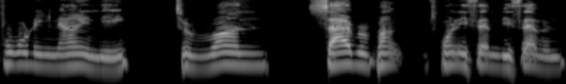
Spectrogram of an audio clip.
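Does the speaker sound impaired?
Yes: cerebral palsy; visual focusing difficulty.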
